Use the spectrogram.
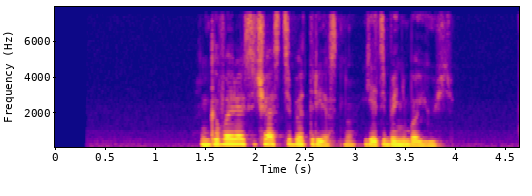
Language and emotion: Russian, angry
